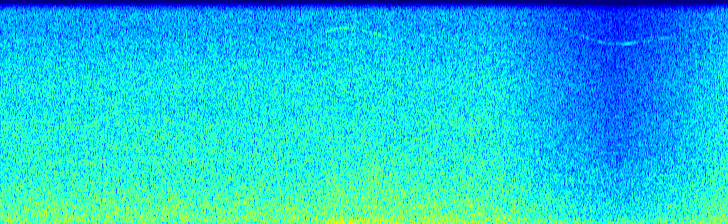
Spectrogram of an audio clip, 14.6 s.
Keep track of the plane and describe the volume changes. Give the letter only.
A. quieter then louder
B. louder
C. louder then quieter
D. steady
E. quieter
E.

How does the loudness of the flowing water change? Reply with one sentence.
The volume of the flowing water goes down.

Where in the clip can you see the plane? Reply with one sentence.
You can hear the plane from 6.5 to 14.5 s.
